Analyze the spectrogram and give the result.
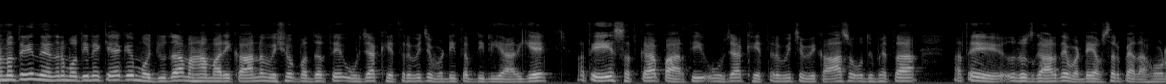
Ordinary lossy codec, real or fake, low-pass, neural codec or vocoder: none; real; none; none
